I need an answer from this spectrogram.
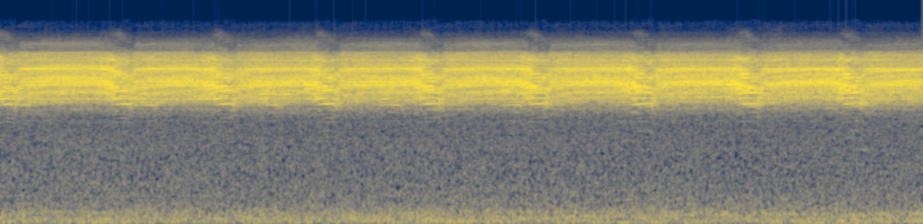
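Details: A warm Kansas evening at sunset brings a continuous shrill cicada chorus over the fields, other critters also singing. The high buzz throbs in regular surges roughly every second, with no other clear sounds.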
